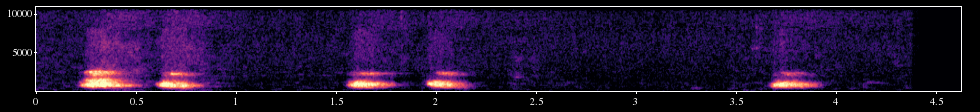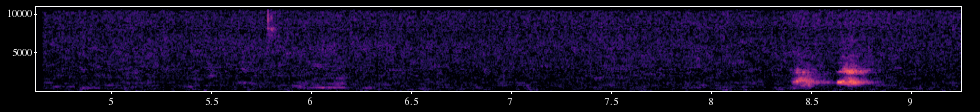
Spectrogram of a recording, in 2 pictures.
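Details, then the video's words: Young Blenheim Cavalier King Charles Spaniels barking in their puppy pen: paired quick yaps, another pair, a lone bark, then quiet before two faint yips at the end. "Cavalier Puppies Bark, Howl, and POOP"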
